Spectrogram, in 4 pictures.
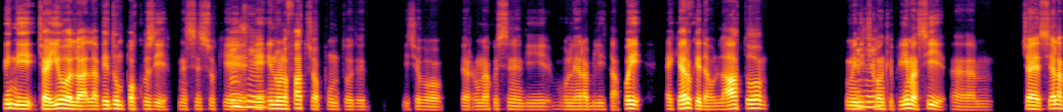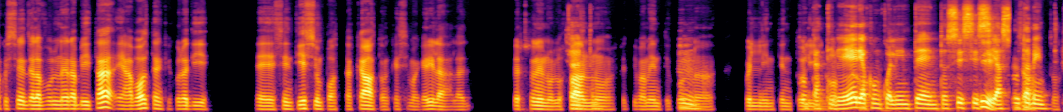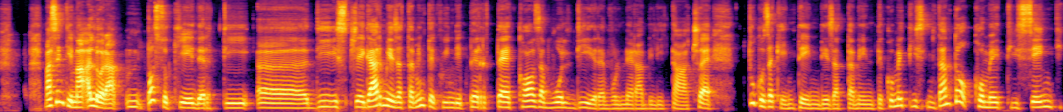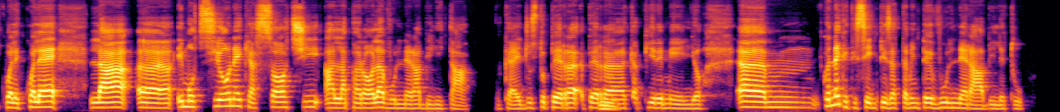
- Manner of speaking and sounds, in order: "cioè" said as "ceh"; tapping; "cioè" said as "ceh"; other background noise; "Cioè" said as "ceh"
- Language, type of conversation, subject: Italian, podcast, Che ruolo ha la vulnerabilità quando condividi qualcosa di personale?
